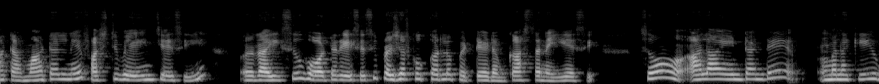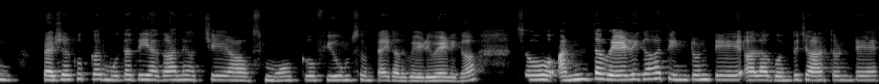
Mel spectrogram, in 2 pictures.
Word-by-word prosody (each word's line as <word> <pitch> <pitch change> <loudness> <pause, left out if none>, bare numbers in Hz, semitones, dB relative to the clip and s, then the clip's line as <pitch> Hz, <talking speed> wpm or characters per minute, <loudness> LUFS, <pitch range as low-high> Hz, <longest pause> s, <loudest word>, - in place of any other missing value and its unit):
టమాటల్నే 210 +7 0
first 200 +2 -2
వేయించేసి 200 -3 -2 0.7
rice, 195 +3 +2 0.2
water 205 +1 +2
యేసేసి 200 +2 -3
pressure 245 0 +3
కుక్కర్‌లో 240 -2 -2
పెట్టేయడం 190 -3 -1
కాస్త 195 0 -1
నెయ్యేసి. 175 +1 -4 0.5
సో, 270 - +3 0.4
అలా 245 +2 +4 0.2
ఏంటంటే 240 +3 -1 0.6
మనకి 230 0 0
హ్మ్, 220 -4 -2 0.3
ప్రెషర్ 210 +2 +4
కుక్కర్ 235 -2 -3
మూత 200 +2 -2
తీయగానే 210 -1 +1
వచ్చే 205 +1 -6 0.2
ఆ - - +2 0.2
స్మోకు, 190 +1 -4
ఫ్యూమ్స్ 195 0 -3
ఉంటాయి 185 -1 -2
గద, 175 -1 +1
వేడి, 165 0 +2
వేడిగా 175 +1 +1 0.5
సో, 215 - -2 0.3
అంత 225 +3 +2 0.2
వేడిగా 225 +3 +5 0.2
తింటుంటే 220 -1 0 0.3
అలా 200 0 +4
గొంతు 190 +3 -2
జారుతుంటే, 200 0 -1
205 Hz, 120 wpm, -24 LUFS, 195-225 Hz, 0.7 s, వేడిగా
